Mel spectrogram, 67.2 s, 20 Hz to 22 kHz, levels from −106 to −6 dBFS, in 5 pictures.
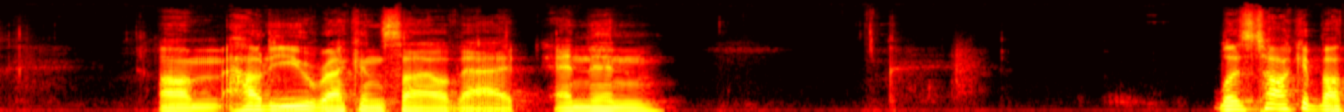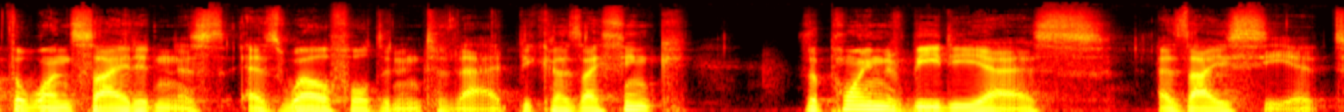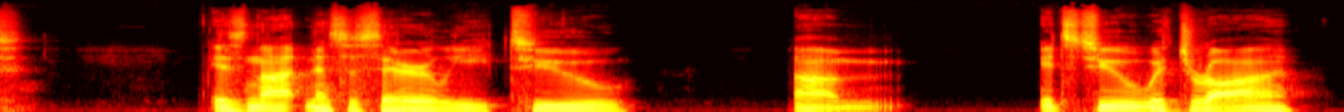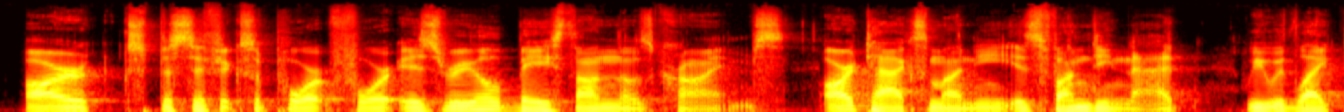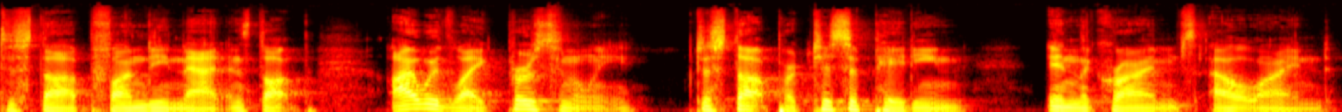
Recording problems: wrong speed, natural pitch; too slow; 0.5 times normal speed

